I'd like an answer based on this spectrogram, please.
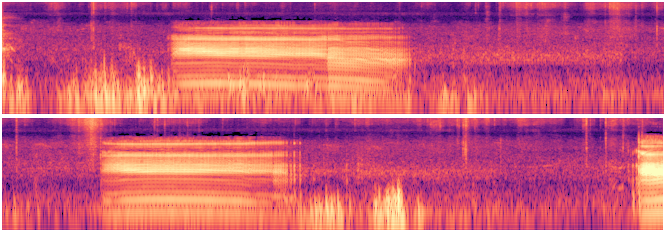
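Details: Tame cows herded every afternoon while eating grass. Two long, drawn-out, rich harmonic moos, each lasting one and a half to two seconds, come about four seconds apart. Soft rustling fills the gaps, and a third moo begins right at the end.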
